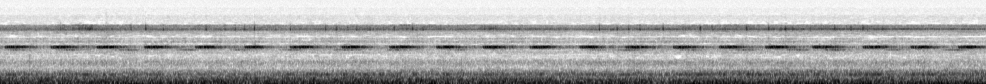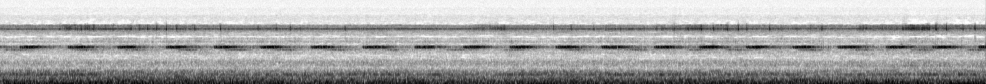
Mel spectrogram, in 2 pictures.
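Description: A cricket's steady chirping, slowed to half speed, in short even pulses with a low rumble beneath.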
